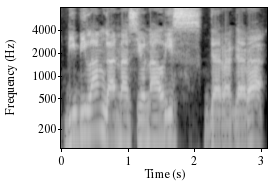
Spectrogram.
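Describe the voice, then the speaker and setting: A man's voice: mid-range voice, takes it slowly, fairly bright tone. A man narrating an explainer video in an informative way, asking viewers for their opinions. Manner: informative, asks viewers questions.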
